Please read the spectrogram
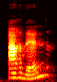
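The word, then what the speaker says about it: Ardennes: Uh, right, the next one is Arden. Uh, so I'll pronounce it again. Arden.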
